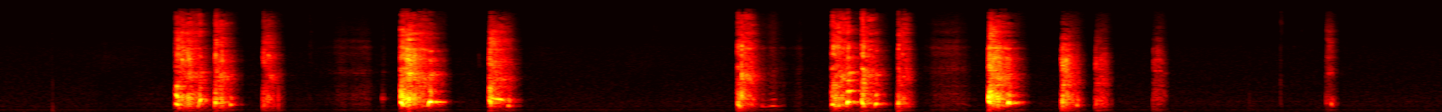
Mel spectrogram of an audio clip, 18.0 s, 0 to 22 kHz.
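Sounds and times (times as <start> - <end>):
person coughing: 2.2 - 3.6, 5.0 - 6.6, 9.2 - 9.8, 10.4 - 11.5, 12.4 - 14.6.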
